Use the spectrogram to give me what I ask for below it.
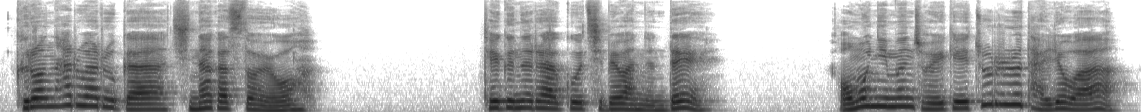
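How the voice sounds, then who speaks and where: A woman's voice: medium pitch, a little mellow. A woman narrating a first-person radio story in a reflective, heartfelt way.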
